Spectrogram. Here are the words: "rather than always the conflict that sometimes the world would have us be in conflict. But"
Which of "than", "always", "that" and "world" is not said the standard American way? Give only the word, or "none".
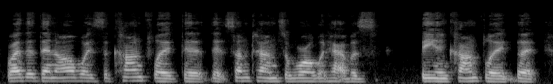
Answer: none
